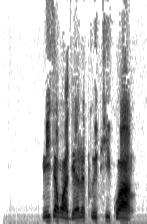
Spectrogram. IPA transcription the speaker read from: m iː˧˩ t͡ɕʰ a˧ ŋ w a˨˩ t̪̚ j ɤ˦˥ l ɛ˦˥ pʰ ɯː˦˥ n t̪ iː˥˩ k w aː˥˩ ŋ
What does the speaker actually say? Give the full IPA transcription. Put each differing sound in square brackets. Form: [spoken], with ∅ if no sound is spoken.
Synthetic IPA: m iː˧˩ [t͡ɕ] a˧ ŋ w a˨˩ t̪̚ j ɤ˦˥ l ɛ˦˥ pʰ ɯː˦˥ n [t̪ʰ] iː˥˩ k w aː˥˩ ŋ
